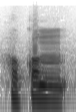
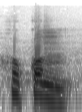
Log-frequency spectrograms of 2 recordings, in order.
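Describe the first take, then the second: The two takes are said the same way.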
